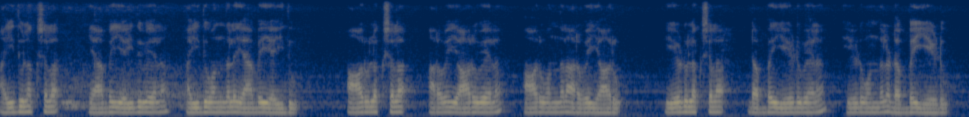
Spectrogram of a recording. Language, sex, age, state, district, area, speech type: Telugu, male, 30-45, Andhra Pradesh, Kakinada, rural, spontaneous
